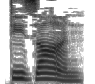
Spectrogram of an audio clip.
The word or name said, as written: dzon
